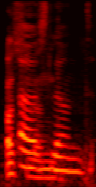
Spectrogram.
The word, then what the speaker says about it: Östlund: El director es Ruben Östlund, o cómo se pronuncia Östlund.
